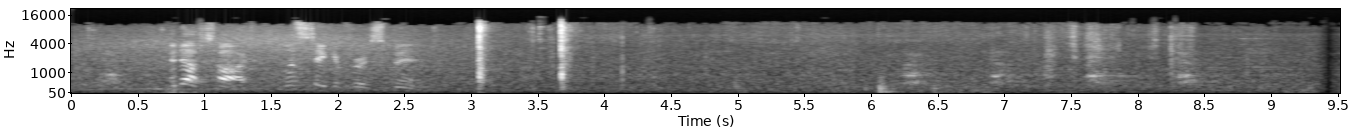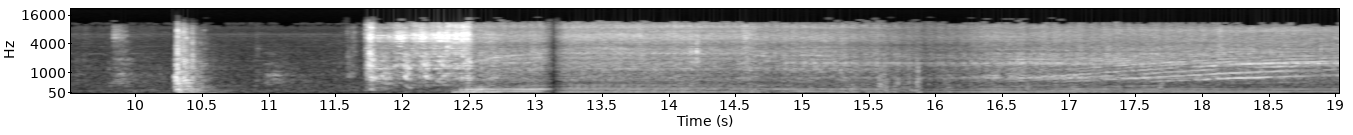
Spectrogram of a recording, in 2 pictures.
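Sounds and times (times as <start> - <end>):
loud thump: 10.3 - 10.7
engine cranking and idling: 11.6 - 15.3.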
